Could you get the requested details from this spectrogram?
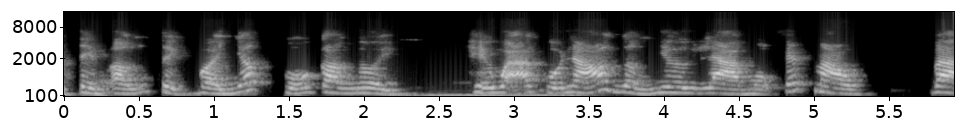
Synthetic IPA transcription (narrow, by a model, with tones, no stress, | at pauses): t̪i˨˩mʔə˧˩˥nt̪ʰwi˨˩ət̚vəː˨˩jɲə˦˥t̚ku˧˩əkɔ˧nŋɨ˨˩əjh̪ḭ˧˨əwkwaː˧˩ku˧˩ənɔ˨˦ɣə˨˩nɲɨ˧laː˨˩mo˨˩t̚fɛ˦˥p̚ma˨˩w | vaː˨˩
